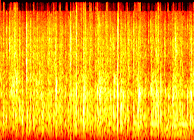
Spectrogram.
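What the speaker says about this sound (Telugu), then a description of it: "గట్టిగా చప్పట్లు కొట్టండి." Audience applause fills a ribbon-cutting ceremony at a Sardar Sarvai Papanna statue unveiling, steady dense clapping throughout with crowd noise and a voice speaking over it.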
